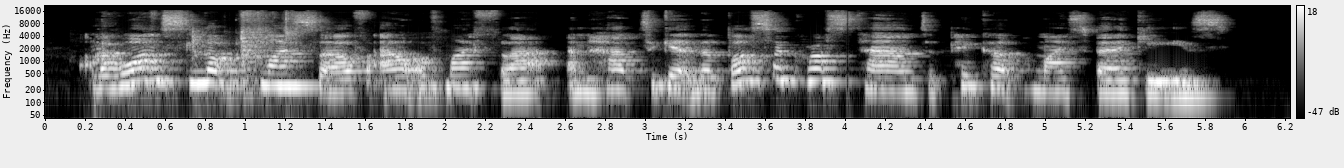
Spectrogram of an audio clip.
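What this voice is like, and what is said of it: Deadpan flat delivery. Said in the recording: “deadpan voice”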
